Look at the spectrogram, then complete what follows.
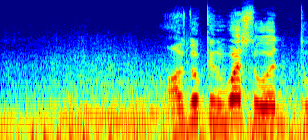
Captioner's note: plane engines buzz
